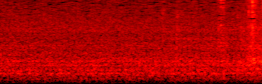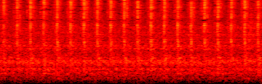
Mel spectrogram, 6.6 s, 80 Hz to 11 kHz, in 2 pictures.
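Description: Juki TL-98Q straight-stitch sewing machine sewing a quarter-inch seam through quilting cotton. About three seconds in, a fast, even clatter of needle strokes starts and keeps going.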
